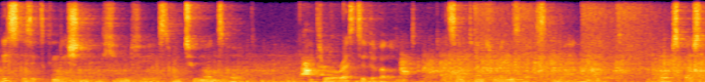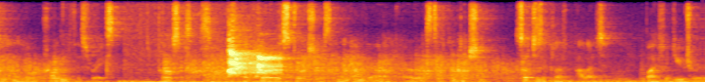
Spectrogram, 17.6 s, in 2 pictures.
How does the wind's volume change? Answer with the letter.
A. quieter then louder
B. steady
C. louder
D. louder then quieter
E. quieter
B.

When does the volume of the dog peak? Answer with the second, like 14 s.
12 s.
